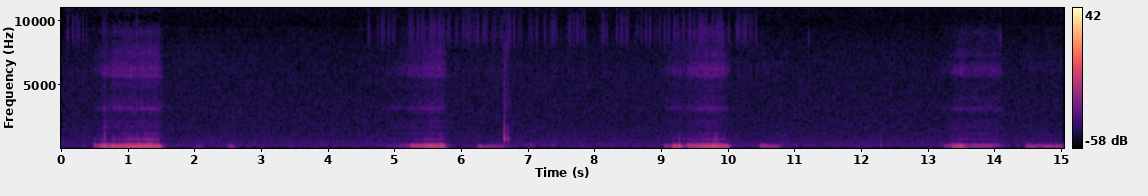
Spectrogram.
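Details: Snoring: low rumbling snores in a regular sleep rhythm, about 14 a minute, each followed by a softer snorting exhale, in a quiet room.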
